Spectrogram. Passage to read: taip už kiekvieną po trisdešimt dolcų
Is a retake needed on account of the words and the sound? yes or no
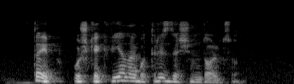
no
